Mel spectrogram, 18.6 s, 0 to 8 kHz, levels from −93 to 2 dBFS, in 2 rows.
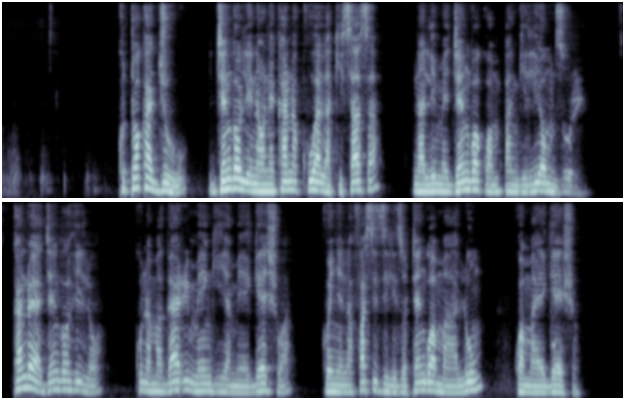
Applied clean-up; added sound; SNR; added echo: neural mask model Resemble Enhance denoiser.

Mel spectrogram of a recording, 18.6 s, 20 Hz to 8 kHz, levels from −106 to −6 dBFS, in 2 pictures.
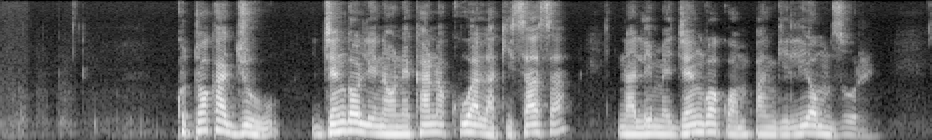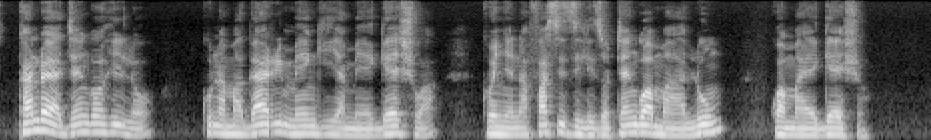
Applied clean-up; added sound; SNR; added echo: none; none; none; none.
